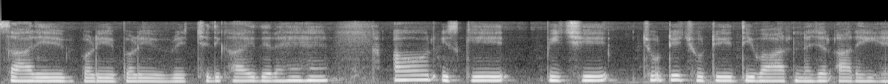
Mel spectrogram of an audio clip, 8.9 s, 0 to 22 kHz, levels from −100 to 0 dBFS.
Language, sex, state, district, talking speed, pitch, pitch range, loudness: Hindi, female, Uttar Pradesh, Etah, 110 wpm, 175 Hz, 165-190 Hz, -15 LUFS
